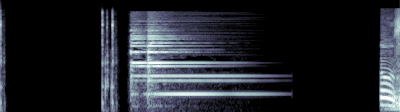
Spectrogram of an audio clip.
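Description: Subscribe-button animation sound effect: a click, a quick double click about a second later, then a bell ding that rings and fades over about a second and a half.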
